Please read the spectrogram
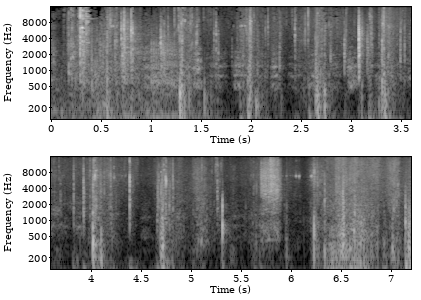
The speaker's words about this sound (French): C'est alors qu'on entend un chien aboyer et le pas d'un cheval.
